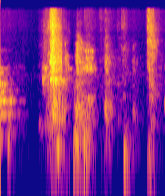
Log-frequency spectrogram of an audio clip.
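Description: A child giggling, heard over a video-call connection that chops it into short, clipped bursts with dead silence between, with a quick "hi" among them.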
